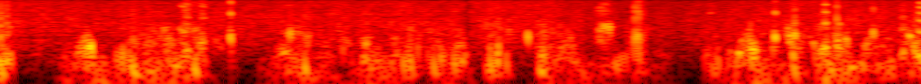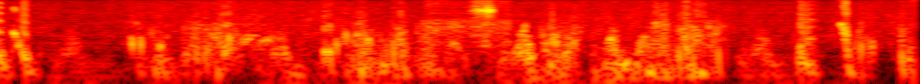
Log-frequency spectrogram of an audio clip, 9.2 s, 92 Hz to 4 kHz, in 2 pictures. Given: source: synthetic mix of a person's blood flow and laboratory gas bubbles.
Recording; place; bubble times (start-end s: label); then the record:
Doppler ultrasound of blood flow; precordium
0.00-0.12 s: bubbles
0.58-1.23 s: bubbles
1.46-1.79 s: bubbles
2.02-2.36 s: bubbles
2.44-2.60 s: bubbles
2.64-2.85 s: bubbles
3.00-3.29 s: bubbles
3.54-3.64 s: bubbles
3.86-4.30 s: bubbles
4.38-4.84 s: bubbles
5.25-5.49 s: bubbles
5.53-6.02 s: bubbles
6.23-7.20 s: bubbles
7.31-7.56 s: bubbles
7.84-8.28 s: bubbles
8.60-8.76 s: bubbles
8.80-9.04 s: bubbles
9.12-9.21 s: bubbles
From the record:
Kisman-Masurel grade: 343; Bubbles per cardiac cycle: rolling drumbeat, 9 or more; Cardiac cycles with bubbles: 100%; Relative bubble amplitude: loud (0.450 to 0.775); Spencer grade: 3 (all of the cardiac periods contain showers or single bubble signals, but not dominating or overriding the cardiac motion signals); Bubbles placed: only in the low amplitude regions of the cardiac cycle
